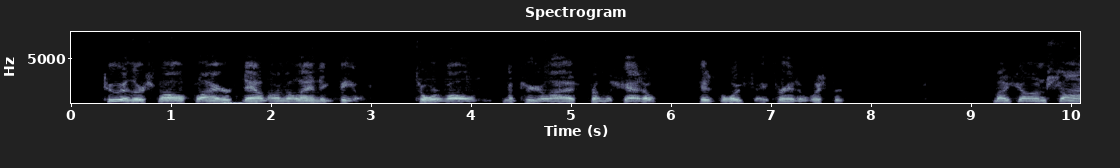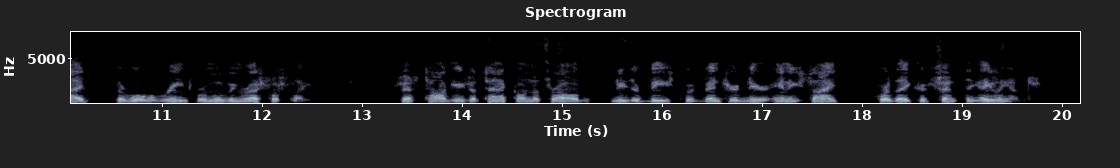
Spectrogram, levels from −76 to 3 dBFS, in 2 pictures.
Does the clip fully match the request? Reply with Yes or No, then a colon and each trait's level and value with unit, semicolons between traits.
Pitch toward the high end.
No: low, 135 Hz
